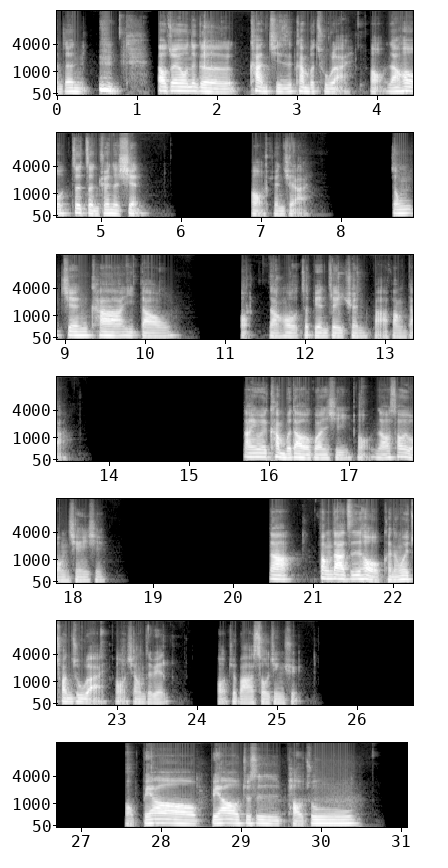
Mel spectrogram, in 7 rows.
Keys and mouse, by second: 1.4 middle click, 1.8 2, 3.7 middle click, 7.2-8.3 middle drag, 10.1 middle click, 11.0 2, 11.9 middle click, 12.3 s, 14.0 click, 14.3-16.4 middle drag, 17.2 click, 20.0 middle click, 21.6 middle click, 22.8 shift+middle click, 23.5 1, 23.9 click, 24.2-25.4 middle drag, 26.3 click, 27.8 middle click, 28.6 middle click, 29.7 middle click, 30.6 middle click.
